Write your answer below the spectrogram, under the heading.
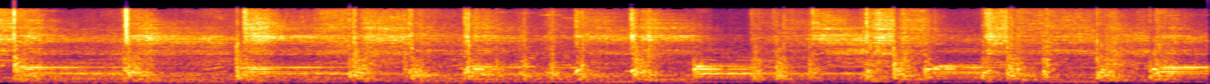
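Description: Lanna puja drum ensemble (klong puja) playing: big barrel drums struck with sticks in a steady beat, with a hanging gong and cymbals ringing over it.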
